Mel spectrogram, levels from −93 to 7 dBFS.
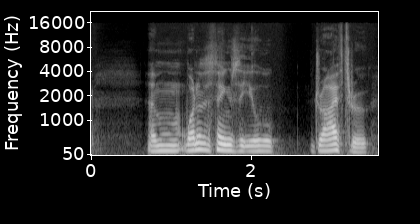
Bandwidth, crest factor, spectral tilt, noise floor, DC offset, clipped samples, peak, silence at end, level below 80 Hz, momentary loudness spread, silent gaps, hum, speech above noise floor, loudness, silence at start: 15.5 kHz; 16 dB; -7.5 dB/octave; -56 dBFS; under 0.1%; under 0.1%; -2 dBFS; 0.15 s; -54 dBFS; 9 LU; none; none; 40 dB; -16 LUFS; 0.7 s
